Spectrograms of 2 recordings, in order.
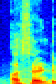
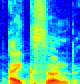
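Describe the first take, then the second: First: The word has no k sound before the s. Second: The word has a k sound before the s. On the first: "कुछ लोग इसको एसेंट भी पढ़ते होंगे" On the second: "ये मैं बार बार एक्सेंट एक्सेंट इस तरह से बोल रहा हूं"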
